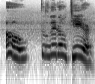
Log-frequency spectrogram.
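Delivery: high, tender coo. Acted. Wife cooing over the piglet, high and tender. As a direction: coo over the little dear. Mrs Watson coos.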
